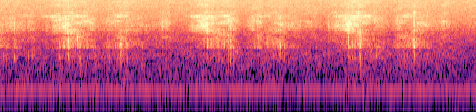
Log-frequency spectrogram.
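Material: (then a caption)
Plastic. Long nails scratch and tap the smooth, hollow plastic back of a red plastic paddle hair brush that is turned over. Quiet, bright scratching strokes come in uneven bursts with a few light, crisp taps, over a faint steady low hum.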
